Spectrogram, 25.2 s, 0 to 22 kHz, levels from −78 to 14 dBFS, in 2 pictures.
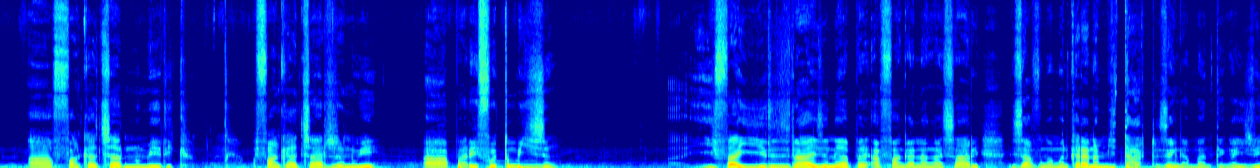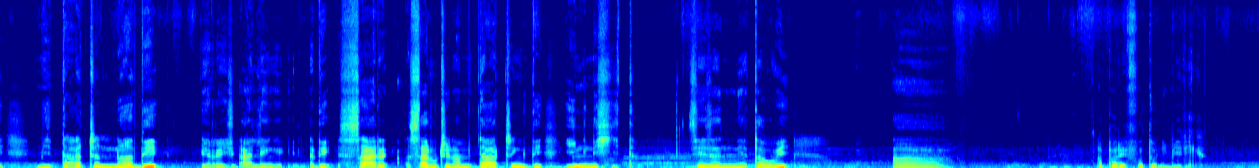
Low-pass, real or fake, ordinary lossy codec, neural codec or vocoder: none; real; none; none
